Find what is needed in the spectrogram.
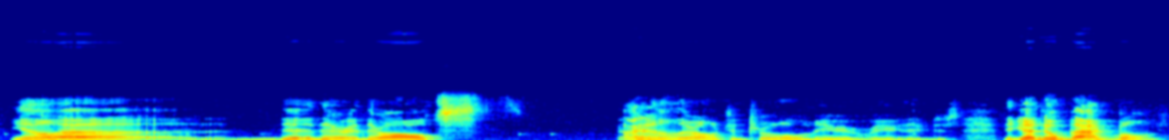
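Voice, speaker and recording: Mumbling at a fairly slow pace, a man speaks at medium pitch with very wide pitch swings. Long, frequent pauses break his speech against a quiet background. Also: big swings in loudness. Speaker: conspiracy vlogger. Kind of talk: casual vlog monologue. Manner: rambling, self-described mumbling; animated, mocking voices.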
